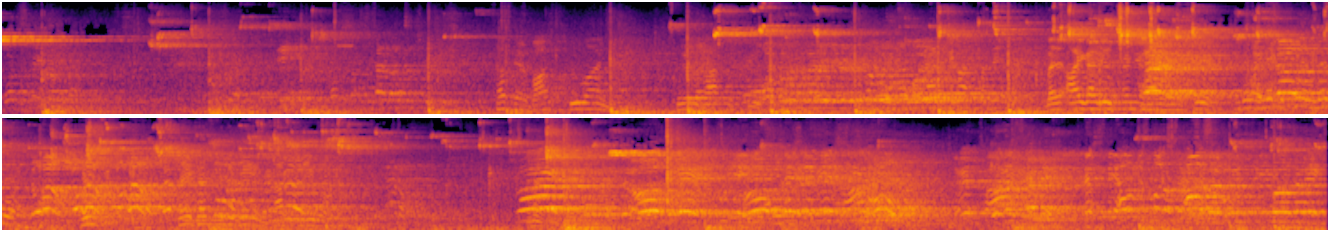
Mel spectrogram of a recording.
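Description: Men shout to each other during a basketball game in a large echoing hall.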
